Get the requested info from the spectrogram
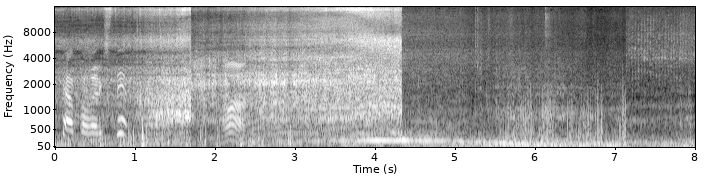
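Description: Toyota Starlet hatchback's engine under throttle as the car drives past close by: the note rises to a peak about halfway through, then falls away. Wind buffets the microphone in the first half.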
